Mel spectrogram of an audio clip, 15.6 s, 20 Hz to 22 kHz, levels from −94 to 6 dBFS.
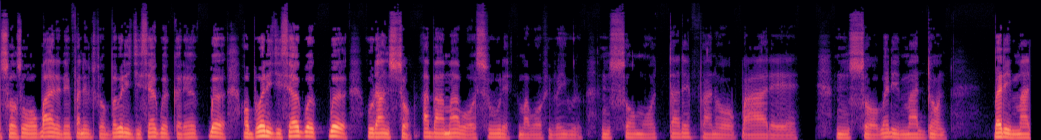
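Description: Repeated stalls (stutter) run from 9.86 to 11.87 s. Packets kept reaching the receiver late, so its jitter buffer drained over and over, and each time it stretched the last sound to bridge the wait. The stalls are short, the longest about 24 ms, but there are dozens of them, adding roughly 375 ms of filler, about a fifth of that stretch. Nothing is lost, yet the speech drags and stutters unevenly.

A call audio freeze follows at 11.97 to 12.25 s. The speech stops for a quarter of a second, about 250 ms of it near-silent, and then resumes exactly where it left off, with nothing skipped. This is likely a burst of delayed packets that emptied the jitter buffer. The receiver had nothing new to play, so a gap of about 253 ms was inserted and the playback delay grew by the same amount.

A jitter buffer slow-down spans 13.01 to 13.98 s. With its reserve low, the receiver rebuilt it by repeating single pitch cycles and slivers of pause, adding about 154 ms. 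Over this second the speech plays at about 85% speed with its pitch unchanged. Sounds are drawn out.

A cut-off end comes at 15.44 s. The final buffers were never written out, so the speech halts mid-sound. It falls straight to digital silence with no natural decay, and an abrupt edge marks the stop.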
